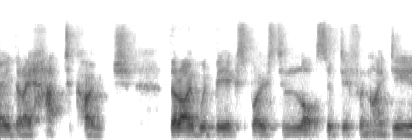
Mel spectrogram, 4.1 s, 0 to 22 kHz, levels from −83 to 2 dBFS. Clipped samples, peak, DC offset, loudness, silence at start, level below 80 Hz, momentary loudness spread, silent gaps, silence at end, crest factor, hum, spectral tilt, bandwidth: under 0.1%; -8 dBFS; under 0.1%; -29 LUFS; 0 s; -78 dBFS; 14 LU; none; 0 s; 22 dB; none; -3 dB/octave; 11.5 kHz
